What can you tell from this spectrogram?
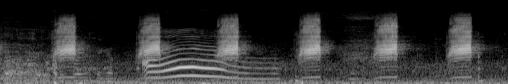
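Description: A duck quacking in a steady series, one raspy call about every three quarters of a second. A child's drawn-out voice rises and falls once partway through.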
